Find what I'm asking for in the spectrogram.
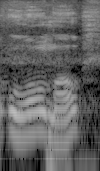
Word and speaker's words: Uomo: So is it Uomo? – Yeah, well, it's Uomo, but most people say Uomo.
